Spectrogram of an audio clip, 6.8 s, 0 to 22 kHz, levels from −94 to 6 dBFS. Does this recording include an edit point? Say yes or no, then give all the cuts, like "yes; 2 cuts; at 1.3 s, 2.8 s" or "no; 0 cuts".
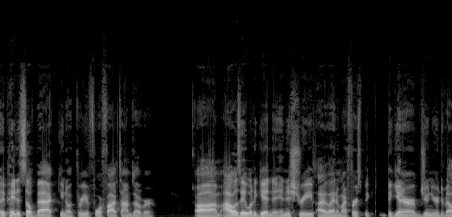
yes; 2 cuts; at 4.7 s, 5.5 s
